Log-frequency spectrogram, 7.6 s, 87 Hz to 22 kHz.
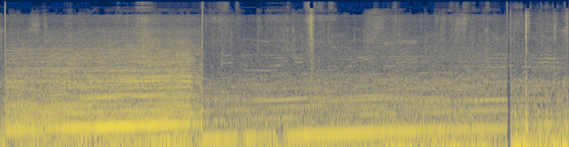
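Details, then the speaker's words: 2010 Ford Fusion on test track after repair: engine note rises cleanly through the revs, drops at a shift and climbs again with no grinding under load; the earlier noise, which seemed like transmission, was a broken engine mount, now fixed. "Olha a diferença do barulho do carro agora aí, ó. No começo do vídeo vocês lembram o barulho aí, ó. Agora não, pessoal, ó."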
